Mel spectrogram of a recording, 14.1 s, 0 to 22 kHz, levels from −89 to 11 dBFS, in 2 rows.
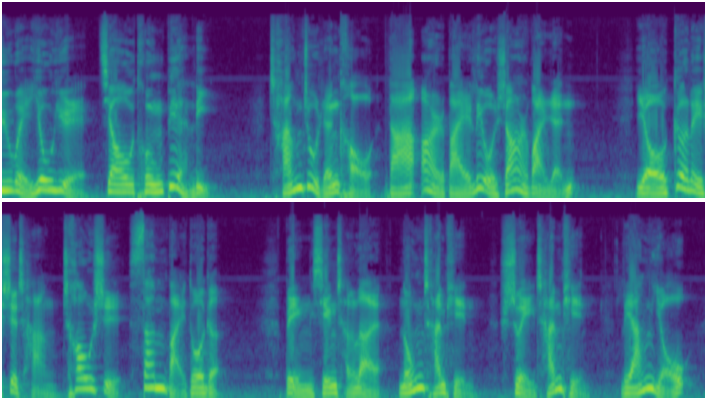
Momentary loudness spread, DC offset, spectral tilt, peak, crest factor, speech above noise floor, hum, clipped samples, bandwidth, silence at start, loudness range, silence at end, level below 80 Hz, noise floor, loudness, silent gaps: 9 LU; under 0.1%; -5.5 dB/octave; 0 dBFS; 14 dB; 28 dB; none; under 0.1%; 16.5 kHz; 0 s; 2 LU; 0.2 s; -34 dBFS; -41 dBFS; -13 LUFS; none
